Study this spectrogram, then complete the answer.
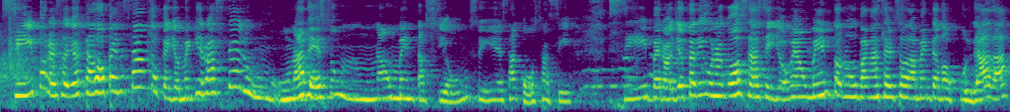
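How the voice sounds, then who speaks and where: A woman with a strong Spanish accent talks at a fairly quick pace and high pitch in an animated tone, with audible room echo and faint music in the background. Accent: thick Spanish accent when speaking English. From Dominican Republic, raised in Puerto Rico. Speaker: comedian. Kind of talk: stand-up. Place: stage. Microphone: handheld.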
